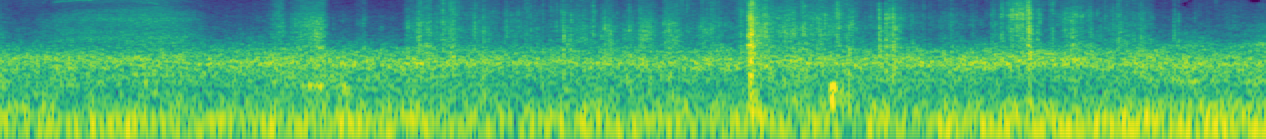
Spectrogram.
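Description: Steady outdoor background hiss with a few scattered short rustles and light knocks from plants and footing being disturbed.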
